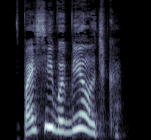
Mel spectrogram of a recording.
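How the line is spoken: Calling out after someone. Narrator (Russian): крикнула ей вслед Мира

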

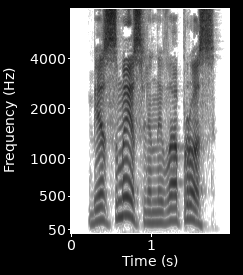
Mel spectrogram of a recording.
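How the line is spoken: Gloomy warrior. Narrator (Russian): ответил воин мрачно

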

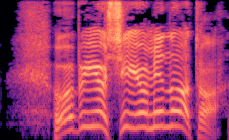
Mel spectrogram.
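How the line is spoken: Shrieking scream. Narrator (Russian): завопил он на грани визга

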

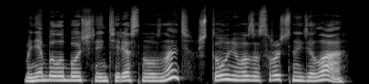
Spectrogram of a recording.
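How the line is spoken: Gloomy comment. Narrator (Russian): мрачно комментирую я

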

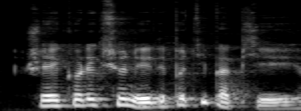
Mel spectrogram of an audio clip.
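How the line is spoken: Laughing reply. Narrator (French): répondit Ovid en riant

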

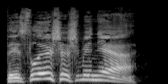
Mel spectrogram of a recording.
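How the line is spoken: Near shout. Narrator (Russian): почти крикнул Чучел

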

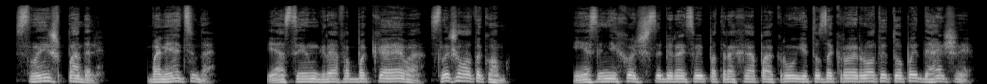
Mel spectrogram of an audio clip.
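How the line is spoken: Hiss. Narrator (Russian): прошипел парень

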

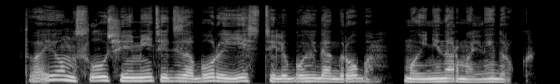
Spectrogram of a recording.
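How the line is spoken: Grumbling. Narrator (Russian): проворчал Калеб

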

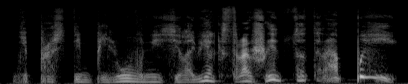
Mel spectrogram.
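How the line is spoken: Attacker hissing. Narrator (Russian): прошипел один из нападающих

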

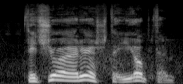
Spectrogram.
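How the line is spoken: Grumbling mutter. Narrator (Russian): пробурчал он

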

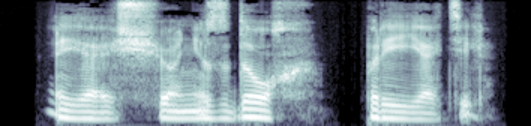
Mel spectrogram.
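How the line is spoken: Hoarse wheeze. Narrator (Russian): прохрипел Раум

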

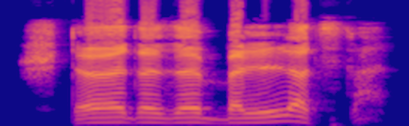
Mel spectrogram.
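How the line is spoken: Growled. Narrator (Russian): рыкнул комбриг

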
